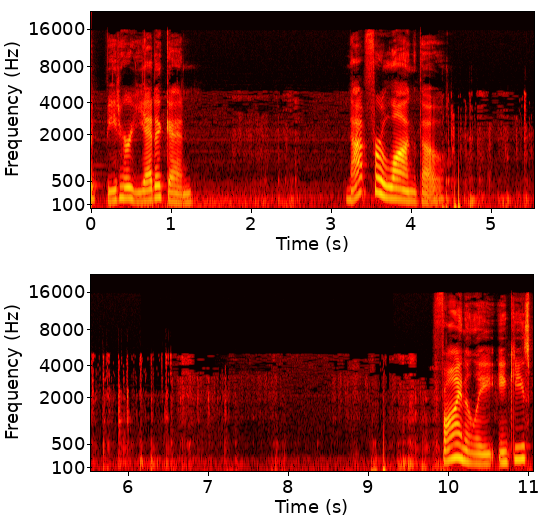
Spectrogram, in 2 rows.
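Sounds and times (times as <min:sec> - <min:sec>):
bird scratching and tapping in nest box: 0:04.5 - 0:08.0.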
